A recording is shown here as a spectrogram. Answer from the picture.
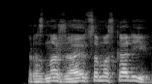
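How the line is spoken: Grumbling. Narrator (Russian): заворчал Куров

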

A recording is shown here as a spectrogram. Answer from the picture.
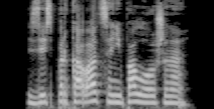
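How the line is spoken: Irritated bark. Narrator (Russian): раздраженно рявкает тот

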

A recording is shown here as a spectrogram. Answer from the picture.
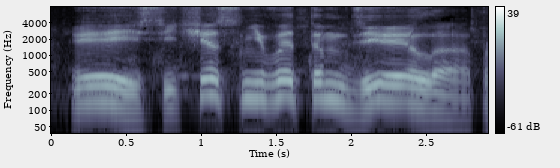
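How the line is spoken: Booming drone. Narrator (Russian): прогудел Абабков

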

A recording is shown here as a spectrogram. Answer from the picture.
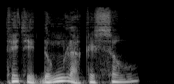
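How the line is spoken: Muttered. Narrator (Vietnamese): Ông Trường lẩm bẩm

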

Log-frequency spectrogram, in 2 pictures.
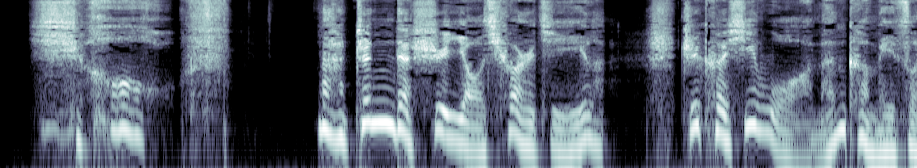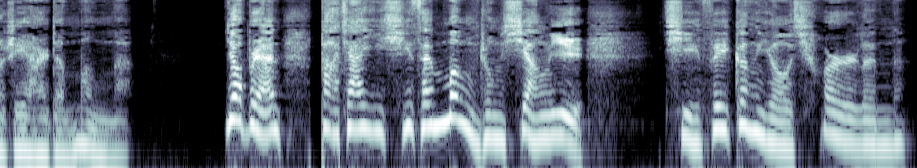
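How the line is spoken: Said laughing. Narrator (Chinese): 柳无眉笑着说

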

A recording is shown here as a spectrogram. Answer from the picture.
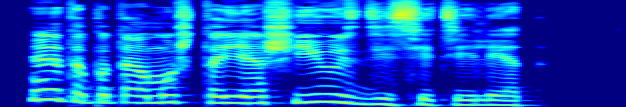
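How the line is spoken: Laughing woman. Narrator (Russian): рассмеялась Монна Ричи

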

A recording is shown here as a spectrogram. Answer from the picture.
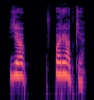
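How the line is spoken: Halting, forced out. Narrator (Russian): запнувшись, удалось мне выдавить из себя

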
